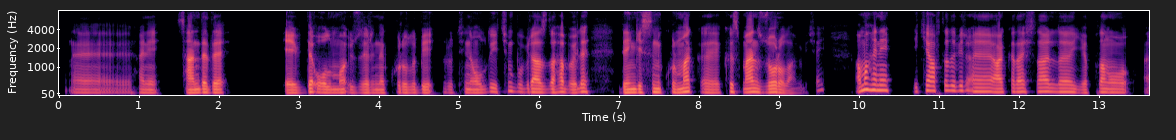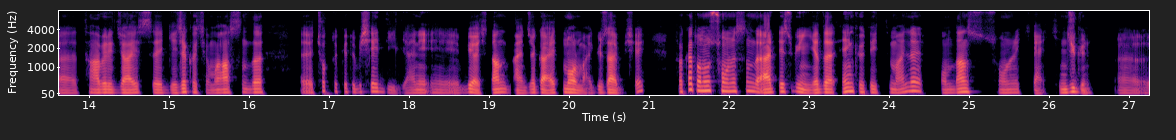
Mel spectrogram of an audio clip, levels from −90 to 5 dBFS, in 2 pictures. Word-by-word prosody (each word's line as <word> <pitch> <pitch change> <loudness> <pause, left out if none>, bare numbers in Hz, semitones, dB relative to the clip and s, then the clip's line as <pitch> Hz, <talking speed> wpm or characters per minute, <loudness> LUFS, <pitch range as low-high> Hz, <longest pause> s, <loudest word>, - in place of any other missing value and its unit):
eee, 105 +1 -8
hani, 100 -2 -2 0.2
sende 105 +2 +4
de 105 -2 +4 0.7
evde 95 +4 +4
olma 105 -2 +1
üzerine 100 0 -3
kurulu 100 -2 -4
bir 100 -1 0
rutin 105 +1 -8
olduğu 100 +4 -1
için 135 +4 -4
bu 125 -3 -8
biraz 115 -3 +4
daha, 110 +1 +2
böyle, 120 +5 +1 0.4
dengesini 110 +2 +3
kurmak, 120 +6 +2
eee, 100 -1 -1
kısmen 125 +2 +4
zor 115 +1 +4
olan 85 -3 -3
bir - - -35
şey. 170 +3 -16 0.4
Ama, 205 +1 +5
hani, 180 -2 +5 0.3
2 140 +6 0
haftada 170 0 +1
1, 170 0 -2
eee, - - -5 0.3
arkadaşlarla 130 +2 +1
yapılan 120 -1 0
o, 110 -1 -1 0.2
eee, 90 -2 -9
tabiri 105 -1 0
caizse 100 0 0
gece 95 +5 -1
kaçamağı 100 -4 -6
aslında, 110 +1 -1 0.5
eee, - - -4
çok - - -11
da 135 - -10
kötü 125 -3 -10
bir - - -8
şey 135 -1 -2
değil. 90 -7 -13
Yani, 95 +2 -5
eee, 100 -3 -10
bir 120 - +3
açıdan 110 +4 0
bence 90 +4 -3
gayet 100 +1 +1
normal, 100 -7 +2
güzel 100 0 0
bir - - -24
şey. - - -6 0.4
Fakat 170 +9 0
onun 165 0 +6
sonrasında 150 -3 +1
ertesi 130 +5 -1
gün 130 -5 +1
ya 100 +2 0
da 110 -1 +5
en 140 +4 +3
kötü 120 -4 -5
ihtimalle 115 +9 -2 0.2
ondan 105 +5 +1
sonraki 105 -4 -10
yani - - -4
2'inci 105 +6 0
gün, 90 -9 -7 0.3
eee, 90 0 -11
110 Hz, 160 wpm, -26 LUFS, 100-125 Hz, 0.7 s, onun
